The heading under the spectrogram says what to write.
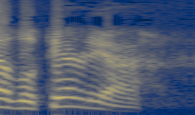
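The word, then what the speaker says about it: Lotería: Yeah, Loteria.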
